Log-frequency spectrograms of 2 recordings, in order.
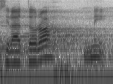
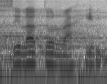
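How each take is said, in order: First: The word ends with the sounds 'rahmi'. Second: The word ends with the sounds 'rahim'. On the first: This is the form shaped by Indonesian speech. The speaker calls it wrong. "Diucapkan dalam lidah bahasa Indonesia" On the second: This is the proper Arabic form. The speaker calls it right.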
